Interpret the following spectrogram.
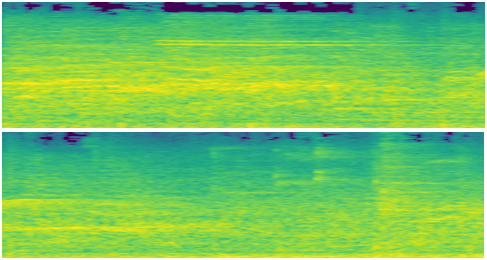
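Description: Many children's voices shouting and cheering in a large indoor sports hall, with one sharp knock near the end.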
